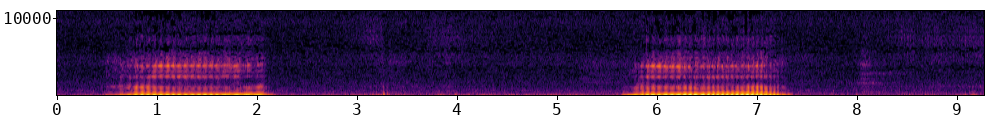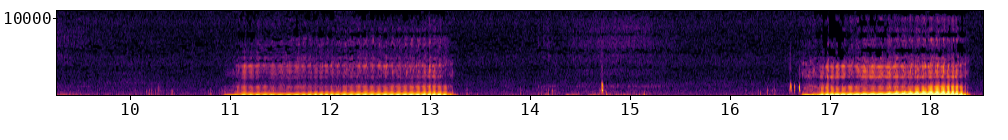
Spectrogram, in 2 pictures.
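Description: Four loud, buzzing, rattling snores on breathing in, about 13 breaths a minute, with quiet pauses between; snoring in a sleeping dog.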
